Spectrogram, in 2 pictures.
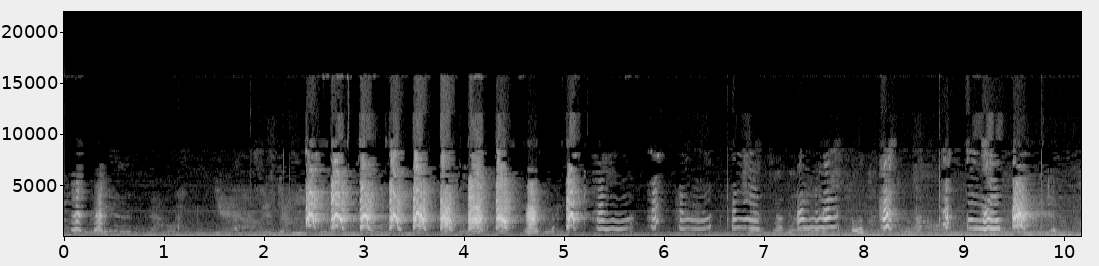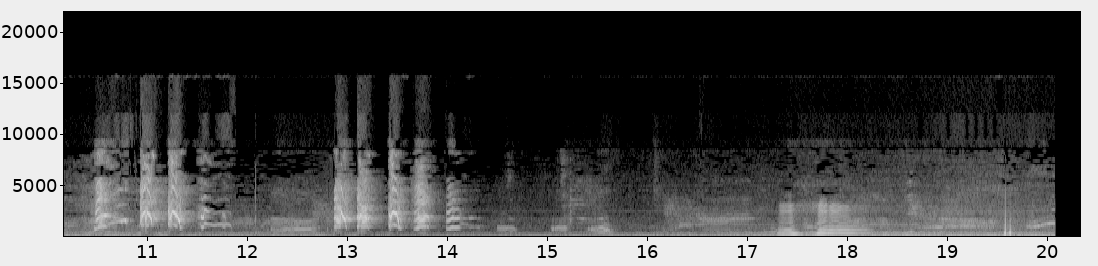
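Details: Pet West Highland White Terrier Bailey barking at his toy ball. Quick volleys of high, clipped barks repeat in bursts, then trail into softer whimpering notes near the end, with human voices mixed in.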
